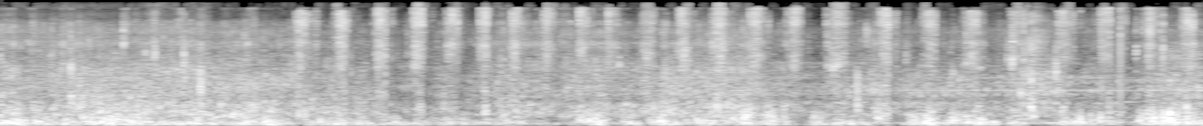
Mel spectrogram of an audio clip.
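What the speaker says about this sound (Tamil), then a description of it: "ஜம்முன்னு ஜில்லுன்னு காற்று வருது மக்களே" Wind blowing along the Bhavani Sagar riverside near the Kotagiri hills, a continuous rushing buffet across the mic with a run of sharp rhythmic ticks in the second half.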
